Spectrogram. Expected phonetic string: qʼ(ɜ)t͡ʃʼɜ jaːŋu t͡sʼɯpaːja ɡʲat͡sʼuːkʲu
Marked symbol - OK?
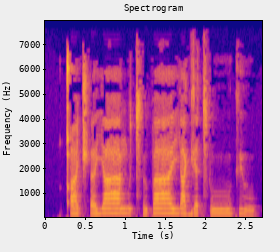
no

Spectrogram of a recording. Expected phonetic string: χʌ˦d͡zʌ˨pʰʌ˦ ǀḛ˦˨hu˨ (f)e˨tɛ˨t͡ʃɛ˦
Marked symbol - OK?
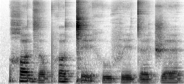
yes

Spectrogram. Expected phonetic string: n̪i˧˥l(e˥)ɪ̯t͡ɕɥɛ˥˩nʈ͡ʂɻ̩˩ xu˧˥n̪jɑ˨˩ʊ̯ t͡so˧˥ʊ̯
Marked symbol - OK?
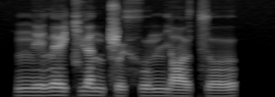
no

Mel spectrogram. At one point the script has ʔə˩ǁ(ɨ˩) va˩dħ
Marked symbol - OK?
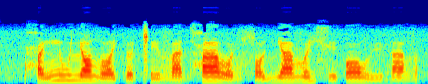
no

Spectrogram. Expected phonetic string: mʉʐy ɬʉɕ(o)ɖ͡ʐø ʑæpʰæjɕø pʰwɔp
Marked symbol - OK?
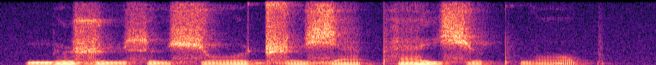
yes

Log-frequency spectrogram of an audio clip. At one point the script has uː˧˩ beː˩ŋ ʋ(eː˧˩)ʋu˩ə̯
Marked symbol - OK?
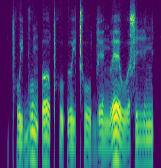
no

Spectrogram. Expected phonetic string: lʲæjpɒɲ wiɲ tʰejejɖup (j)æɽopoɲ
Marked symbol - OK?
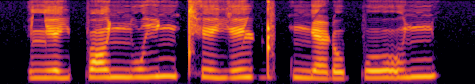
no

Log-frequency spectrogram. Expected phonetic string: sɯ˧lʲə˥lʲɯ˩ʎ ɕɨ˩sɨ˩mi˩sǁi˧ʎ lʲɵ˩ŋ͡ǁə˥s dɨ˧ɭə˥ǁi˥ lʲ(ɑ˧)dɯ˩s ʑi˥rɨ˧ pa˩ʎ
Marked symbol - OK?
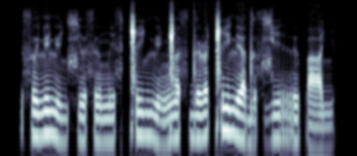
no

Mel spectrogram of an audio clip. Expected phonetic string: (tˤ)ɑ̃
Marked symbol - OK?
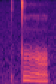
yes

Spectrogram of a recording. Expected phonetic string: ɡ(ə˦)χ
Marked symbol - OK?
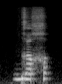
yes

